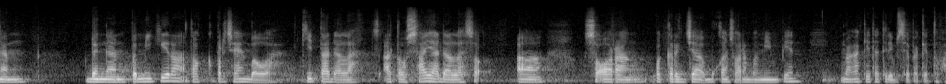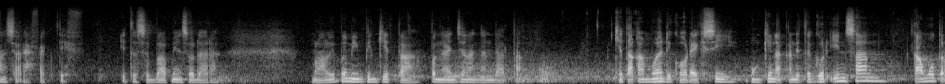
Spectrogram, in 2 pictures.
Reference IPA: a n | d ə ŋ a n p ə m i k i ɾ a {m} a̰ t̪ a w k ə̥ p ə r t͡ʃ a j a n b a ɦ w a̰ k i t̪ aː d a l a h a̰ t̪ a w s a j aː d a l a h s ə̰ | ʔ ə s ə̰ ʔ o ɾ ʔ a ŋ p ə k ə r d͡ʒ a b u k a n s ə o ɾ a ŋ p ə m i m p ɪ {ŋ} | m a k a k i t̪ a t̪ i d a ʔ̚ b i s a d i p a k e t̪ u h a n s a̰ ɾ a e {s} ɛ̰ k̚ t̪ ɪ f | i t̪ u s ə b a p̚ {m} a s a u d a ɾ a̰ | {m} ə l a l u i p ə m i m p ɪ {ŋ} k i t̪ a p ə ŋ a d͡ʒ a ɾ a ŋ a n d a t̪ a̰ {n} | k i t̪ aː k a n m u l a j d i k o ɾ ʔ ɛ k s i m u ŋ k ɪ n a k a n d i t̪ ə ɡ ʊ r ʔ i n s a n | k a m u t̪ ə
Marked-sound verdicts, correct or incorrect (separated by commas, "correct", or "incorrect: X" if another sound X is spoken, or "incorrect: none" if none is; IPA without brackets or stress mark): incorrect: n, incorrect: n, incorrect: f, incorrect: ɲ, correct, incorrect: n, incorrect: ŋ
